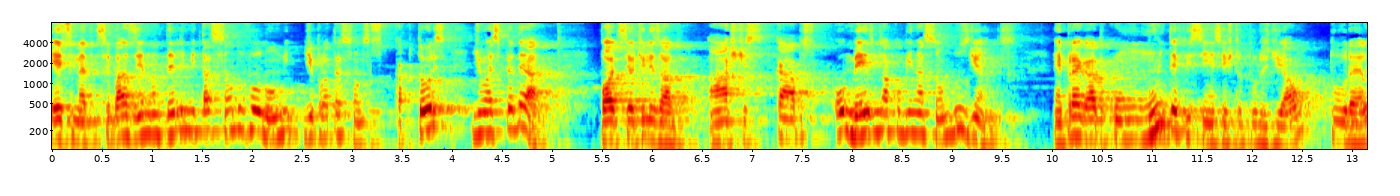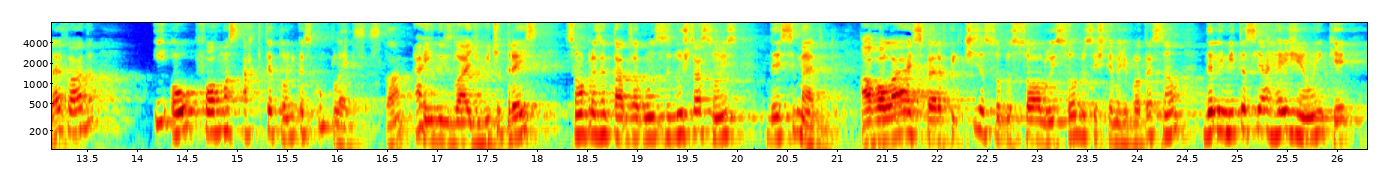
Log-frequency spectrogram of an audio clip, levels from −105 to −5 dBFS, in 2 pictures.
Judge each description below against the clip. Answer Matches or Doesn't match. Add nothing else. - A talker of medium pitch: Matches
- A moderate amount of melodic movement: Matches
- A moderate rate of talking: Matches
